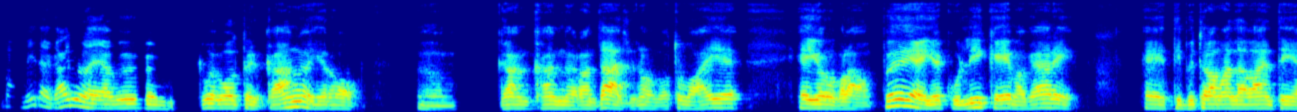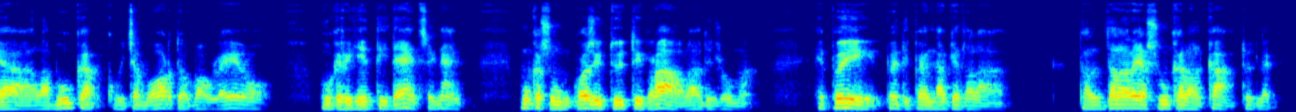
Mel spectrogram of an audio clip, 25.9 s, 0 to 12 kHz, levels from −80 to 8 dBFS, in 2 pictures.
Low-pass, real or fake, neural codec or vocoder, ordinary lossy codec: 10.8 kHz; real; none; Opus, 32 kbps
